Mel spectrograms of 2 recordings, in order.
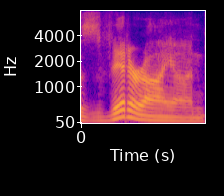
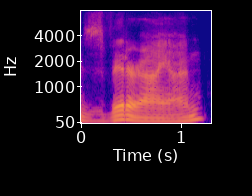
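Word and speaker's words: Zwitterion: really looks like and it's called the zit iion form I said with a German pronunciation there ziter iion derived from the German words zvi and ions I like the German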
